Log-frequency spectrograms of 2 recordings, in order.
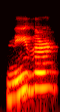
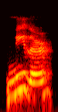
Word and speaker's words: neither: pronunciation of these two neither or either so you can also say neither or either they work these two words have two different pronunciations neither neither either either just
